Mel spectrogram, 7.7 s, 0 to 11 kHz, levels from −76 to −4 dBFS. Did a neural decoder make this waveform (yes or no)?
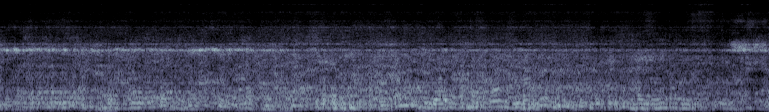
yes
